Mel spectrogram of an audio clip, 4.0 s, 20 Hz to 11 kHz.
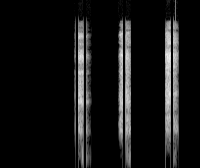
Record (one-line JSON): {"exhalation_length": "4.0 s", "exhalation_amplitude": 7997, "exhalation_signal_mean_std_ratio": 0.25, "survey_phase": "beta (2021-08-13 to 2022-03-07)", "age": "18-44", "gender": "Female", "wearing_mask": "No", "symptom_cough_any": true, "symptom_runny_or_blocked_nose": true, "symptom_shortness_of_breath": true, "symptom_sore_throat": true, "symptom_fatigue": true, "symptom_fever_high_temperature": true, "symptom_headache": true, "smoker_status": "Never smoked", "recruitment_source": "Test and Trace", "submission_delay": "2 days", "covid_test_result": "Positive", "covid_test_method": "RT-qPCR", "covid_ct_value": 14.5, "covid_ct_gene": "ORF1ab gene"}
